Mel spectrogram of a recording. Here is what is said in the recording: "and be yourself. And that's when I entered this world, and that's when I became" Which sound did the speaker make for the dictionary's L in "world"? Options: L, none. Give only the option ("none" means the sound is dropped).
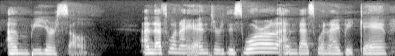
L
